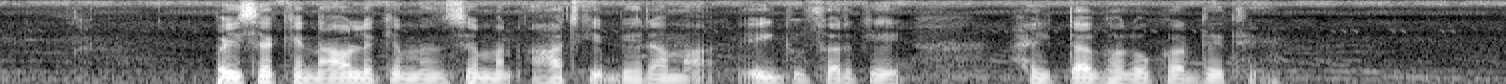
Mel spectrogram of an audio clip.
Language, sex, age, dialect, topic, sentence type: Chhattisgarhi, male, 25-30, Central, banking, statement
